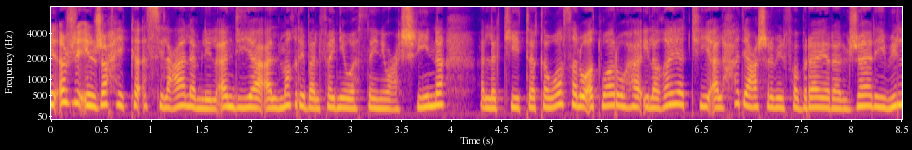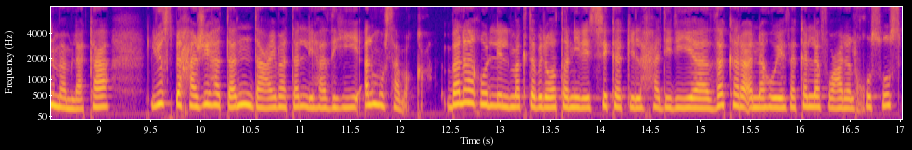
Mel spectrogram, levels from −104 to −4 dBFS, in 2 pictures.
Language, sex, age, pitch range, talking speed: French, female, 20-39, 215-250 Hz, 115 wpm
